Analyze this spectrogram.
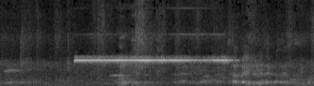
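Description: A voting machine gives a long, steady electronic beep.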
